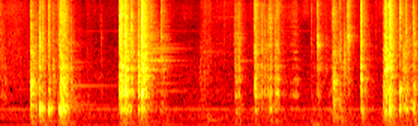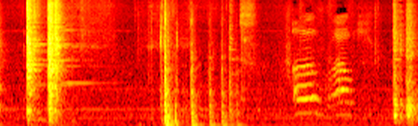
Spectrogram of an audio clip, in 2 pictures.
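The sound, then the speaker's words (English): Mashed potatoes go into a serving bowl at a family Thanksgiving: a few sharp clinks and knocks of a spoon against dishes, spaced irregularly, with a child's voice near the end. “I guess I should put the mashed potatoes in a nice bowl too, huh?”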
